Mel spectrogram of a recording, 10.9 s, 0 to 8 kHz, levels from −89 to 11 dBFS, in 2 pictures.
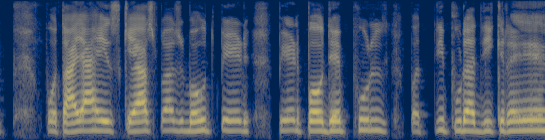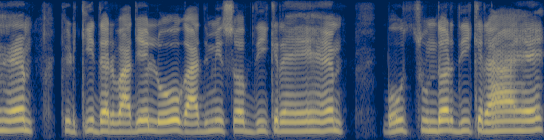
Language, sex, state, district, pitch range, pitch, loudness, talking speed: Hindi, male, Chhattisgarh, Balrampur, 200-215 Hz, 210 Hz, -17 LUFS, 145 wpm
